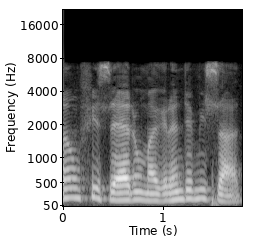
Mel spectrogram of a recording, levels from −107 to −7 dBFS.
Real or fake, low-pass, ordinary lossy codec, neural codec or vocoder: real; 7.2 kHz; none; none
